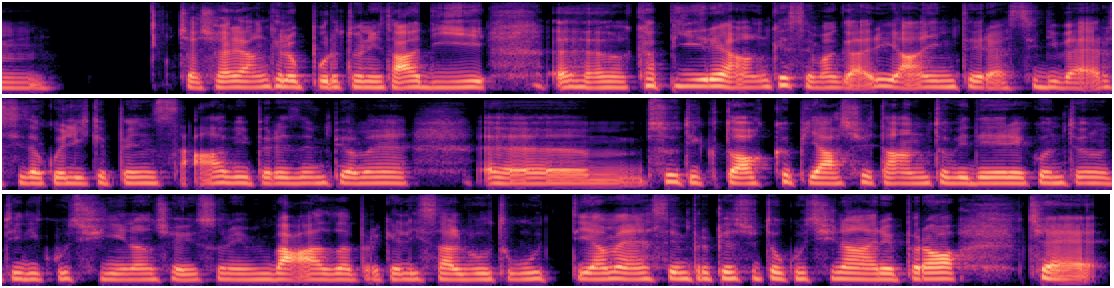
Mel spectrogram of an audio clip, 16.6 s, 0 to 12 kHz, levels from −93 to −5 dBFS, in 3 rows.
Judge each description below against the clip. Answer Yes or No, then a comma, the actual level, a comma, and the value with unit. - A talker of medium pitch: Yes, medium, 180 Hz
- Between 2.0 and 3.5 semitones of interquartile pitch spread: No, narrow, 1.4 semitones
